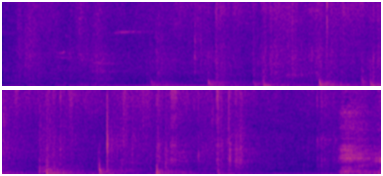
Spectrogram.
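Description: High heels click on a wooden stage as a woman walks in.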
